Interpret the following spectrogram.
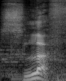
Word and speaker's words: slough: C'est là que ça devient intéressant, le GH n'est plus muet. En effet, notre sixième prononciation est slough. C'est la mue d'un serpent. Quoi qu'il arrive, si le GH dans OUGH se prononce, il va se prononcer F.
